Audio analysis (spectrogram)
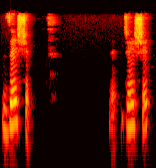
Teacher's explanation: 뒤에서 두 번째, 그러니까 결국 맨 앞에 제에 강세가 있는 거죠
